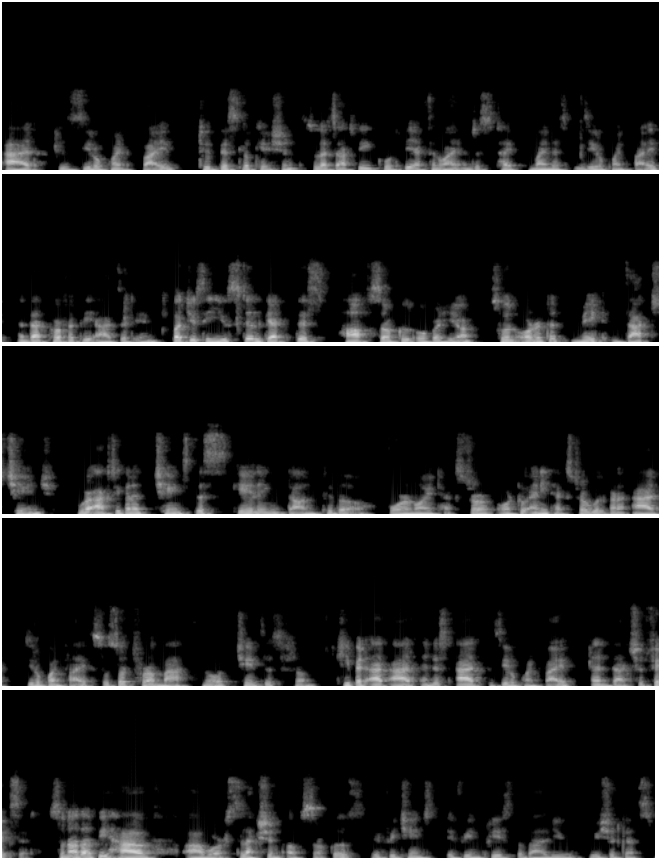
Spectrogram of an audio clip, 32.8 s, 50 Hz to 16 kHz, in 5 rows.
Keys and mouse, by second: 0.5-1.8 middle drag, 2.7-6.0 shift+drag, 7.9 shift+middle click, 9.0-9.4 ctrl+middle drag, 13.3-13.7 middle drag, 15.9-17.1 drag, 19.6 shift+a, 22.0-23.0 drag, 23.3-24.1 drag, 25.6 middle click, 26.3-26.6 ctrl+middle drag, 29.8 middle click, 30.6-32.8 drag.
